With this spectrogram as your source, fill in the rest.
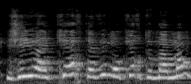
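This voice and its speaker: A young woman's high voice rants angrily into a phone during a live stream. She swears freely and jumps from loud outbursts to low, grumbling asides. Her heated talk barrels on without pause. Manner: angry, swearing, swings between shouting and muttering.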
